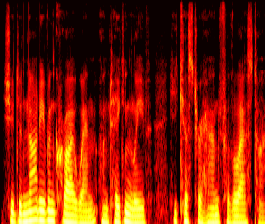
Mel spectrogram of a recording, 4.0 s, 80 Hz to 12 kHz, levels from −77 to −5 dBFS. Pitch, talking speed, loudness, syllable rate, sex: 115 Hz, 255 wpm, -15 LUFS, 5.9 syllables/s, male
